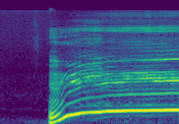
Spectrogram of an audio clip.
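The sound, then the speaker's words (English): An air raid siren kicks in suddenly, its pitch sweeping upward in a rising wail before settling into a loud, steady, sustained tone, with no voices present. “You know, sometimes like a volunteer fire department will have one, or like a tornado siren, and or in a hockey stadium when they score a goal.”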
